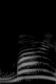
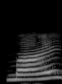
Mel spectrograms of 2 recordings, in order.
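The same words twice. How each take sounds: First: It is said with the tone meaning 'no'. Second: It is said with the tone marking a question. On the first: It negates: no. "아니요 부정을 의미하고" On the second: It turns the sentence into a question. "입니까?"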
